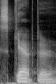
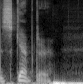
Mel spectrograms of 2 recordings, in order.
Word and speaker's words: Scepter: Then, in all of this, every single one of the videos, he pronounced the scepter, because it's spelled SCEPTER, scepter, right? But he's pronounced it Skepter.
